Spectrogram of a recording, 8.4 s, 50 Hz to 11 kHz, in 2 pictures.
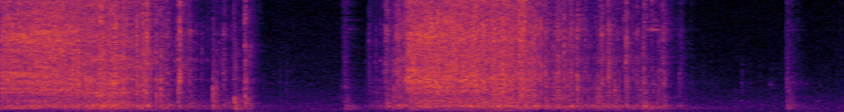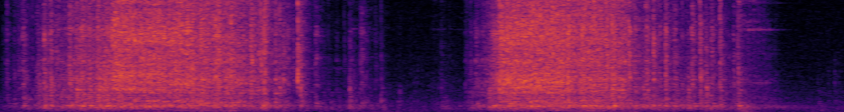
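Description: Lace carriage of a Brother KH970 knitting machine pushed along the metal needle bed four times, each pass a rattling slide of about a second and a half, with short pauses between passes.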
